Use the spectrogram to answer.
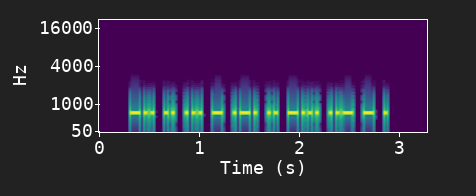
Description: Morse code, heard as a keyed tone, about 34 wpm, 700 Hz. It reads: DISTRIBUTE
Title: Top 1501-1750 Words 35wpm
